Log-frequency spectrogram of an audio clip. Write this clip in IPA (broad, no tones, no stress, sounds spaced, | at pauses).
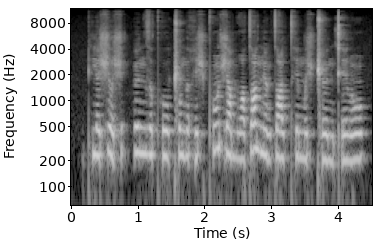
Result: pʰ j ɛ ʃ ə ʃ | ø n z ə pʰ o ǁ o n ə h e ʃ pʰ ɔ̃ ʃ a m ðˤ a tˤ ø n ẽ ɡ tˤ œ l tʰ e m ə ʃ ǁ ø n kʼ e l ɔ̃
